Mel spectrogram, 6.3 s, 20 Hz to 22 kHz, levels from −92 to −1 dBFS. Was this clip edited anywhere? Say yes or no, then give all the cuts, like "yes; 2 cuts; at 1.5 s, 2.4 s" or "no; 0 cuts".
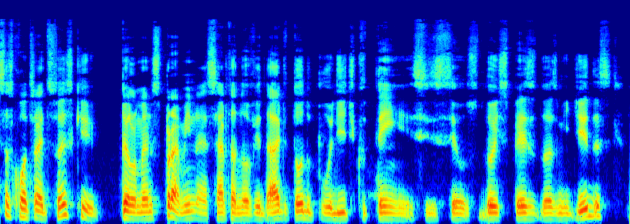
no; 0 cuts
